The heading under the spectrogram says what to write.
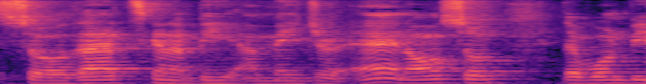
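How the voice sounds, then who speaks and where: A man with a Spanish accent at medium pitch, amid noticeable background noise and audible room echo. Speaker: import business owner. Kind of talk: tutorial.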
